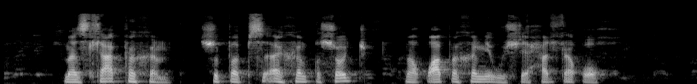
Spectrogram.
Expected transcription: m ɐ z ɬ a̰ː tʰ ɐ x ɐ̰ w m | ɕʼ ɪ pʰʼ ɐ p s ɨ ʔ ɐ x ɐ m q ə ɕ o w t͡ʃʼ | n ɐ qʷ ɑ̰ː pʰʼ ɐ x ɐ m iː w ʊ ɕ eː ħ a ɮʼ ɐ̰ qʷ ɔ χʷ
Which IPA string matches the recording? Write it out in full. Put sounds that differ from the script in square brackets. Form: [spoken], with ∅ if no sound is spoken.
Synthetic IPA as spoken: m ɐ z ɬ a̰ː [pʰ] ɐ x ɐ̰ [∅] m | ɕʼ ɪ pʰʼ ɐ p s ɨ ʔ ɐ x ɐ m q ə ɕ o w t͡ʃʼ | [m] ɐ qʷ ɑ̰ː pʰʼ ɐ x ɐ m iː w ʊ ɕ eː ħ a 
